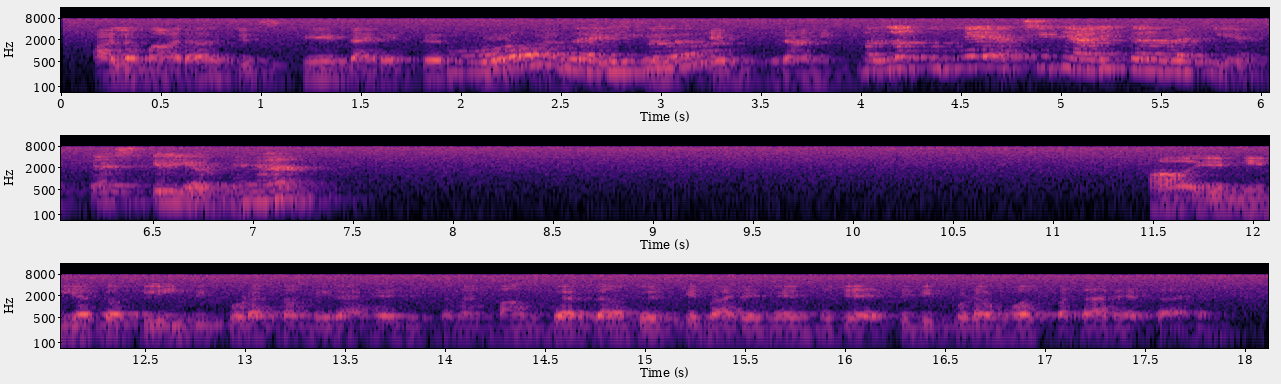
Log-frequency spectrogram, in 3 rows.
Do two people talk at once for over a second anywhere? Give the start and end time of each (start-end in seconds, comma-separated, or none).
1.9-3.4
